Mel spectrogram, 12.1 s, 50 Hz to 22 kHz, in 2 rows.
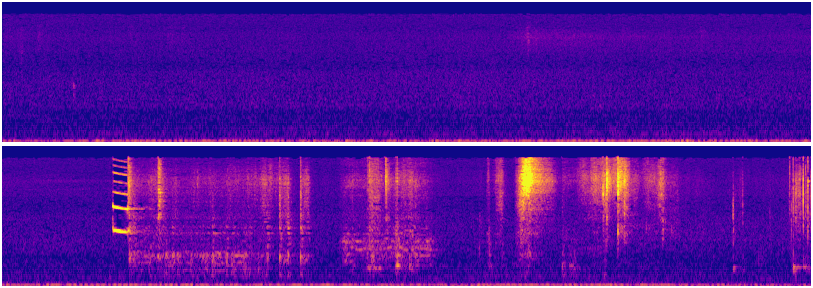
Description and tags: Digital machine (Raining Outside)
Digital finger scan and paper leaving (Raining outside office). Recorded with Tascam DR-03
digital, machine, office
